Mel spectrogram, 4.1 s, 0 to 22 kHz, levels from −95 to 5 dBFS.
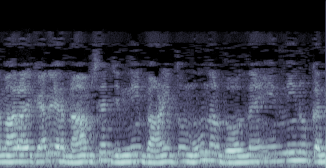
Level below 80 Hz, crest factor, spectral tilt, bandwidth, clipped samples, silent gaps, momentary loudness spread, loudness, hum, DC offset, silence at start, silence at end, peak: -50 dBFS; 12 dB; -9 dB/octave; 8.8 kHz; under 0.1%; none; 4 LU; -18 LUFS; none; under 0.1%; 0 s; 0 s; -4 dBFS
